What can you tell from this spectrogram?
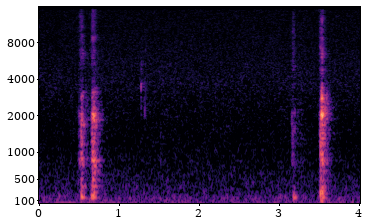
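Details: A Maine Coon kitten, recently neutered, hiccups in a still room on 22 December 2018: two soft breathy clicks close together, then two more after about 2.5 seconds; the hiccups preceded severe cat flu nearing pneumonia.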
